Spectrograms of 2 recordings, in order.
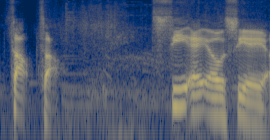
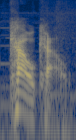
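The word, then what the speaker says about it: Cao Cao: Uh, a historical guy named Tao Ca Oo, that's how you pronounce it.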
